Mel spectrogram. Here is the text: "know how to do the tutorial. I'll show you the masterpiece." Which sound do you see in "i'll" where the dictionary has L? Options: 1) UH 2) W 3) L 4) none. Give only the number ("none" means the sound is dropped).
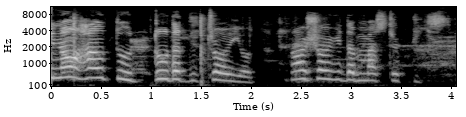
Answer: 2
